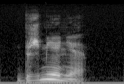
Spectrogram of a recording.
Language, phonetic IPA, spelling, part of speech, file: Polish, [ˈbʒmʲjɛ̇̃ɲɛ], brzmienie, noun, Pl-brzmienie.ogg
